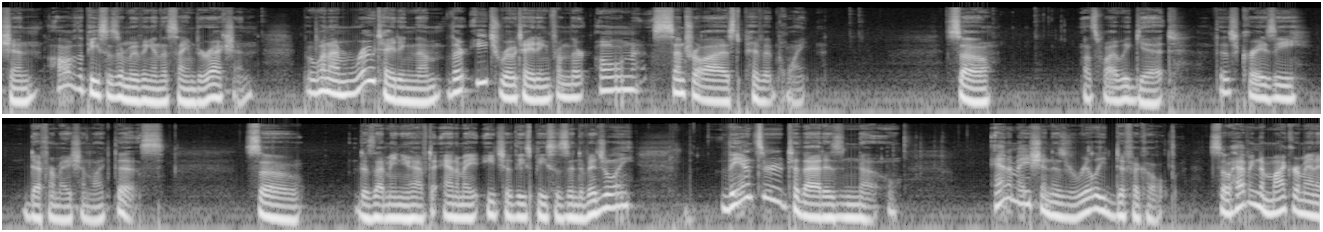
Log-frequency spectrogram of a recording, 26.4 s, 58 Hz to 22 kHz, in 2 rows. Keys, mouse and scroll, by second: 0.9 click, 3.1 e, 5.0 click, 22.2 ctrl+z.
